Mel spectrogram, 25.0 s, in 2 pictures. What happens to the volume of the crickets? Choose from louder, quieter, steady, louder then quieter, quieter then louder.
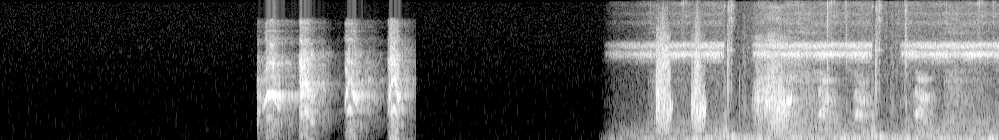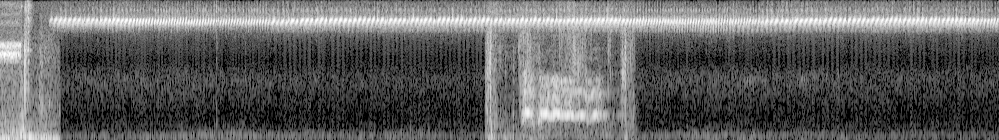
steady.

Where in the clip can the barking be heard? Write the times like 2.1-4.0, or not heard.
3.2-5.2, 9.8-11.7, 18.6-20.4.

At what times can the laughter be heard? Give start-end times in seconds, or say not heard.
8.2-9.9.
